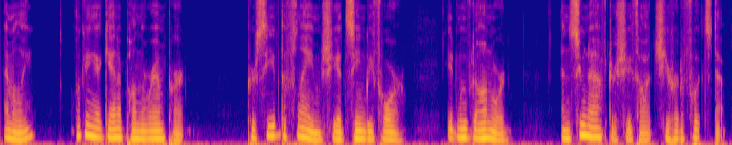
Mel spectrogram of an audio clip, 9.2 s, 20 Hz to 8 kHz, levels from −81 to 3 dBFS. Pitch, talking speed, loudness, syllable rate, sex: 120 Hz, 165 wpm, -17 LUFS, 6.0 syllables/s, male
